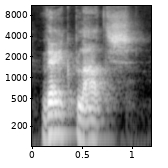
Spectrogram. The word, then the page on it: atelier: /a.tə.lje/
